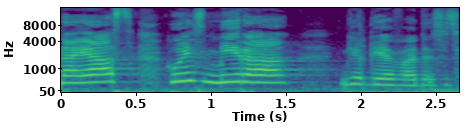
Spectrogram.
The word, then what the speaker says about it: Georgieva: I was and I asked who is Mira mirgiver this is how my name is pronounce um from zoiper and vanafo and it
